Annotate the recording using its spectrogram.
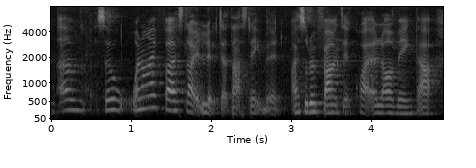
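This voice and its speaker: Her delivery is very fast, with ordinary pitch variation, and the woman's voice carries audible room echo. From northern England, County Durham. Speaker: university student, panellist. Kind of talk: panel discussion. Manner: hesitant, many repetitions.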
